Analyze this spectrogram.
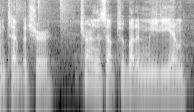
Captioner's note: stove knob clicks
